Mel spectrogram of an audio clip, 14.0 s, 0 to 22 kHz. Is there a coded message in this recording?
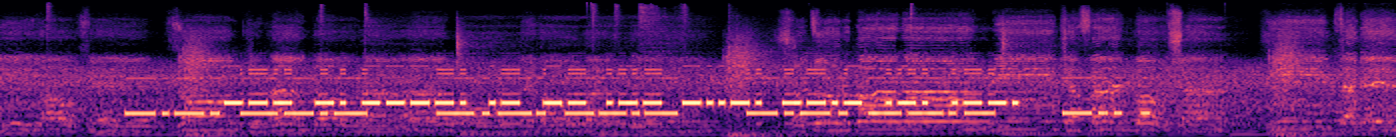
Yes: Morse code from 1.2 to 11.6 s, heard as two keyed tones. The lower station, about 16 wpm, 700 Hz: CQ CQ CQ DE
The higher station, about 20 wpm, 1010 Hz: ON9AMW/QRP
